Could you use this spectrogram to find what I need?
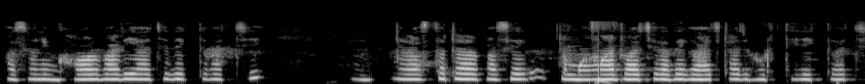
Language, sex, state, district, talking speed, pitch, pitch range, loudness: Bengali, female, West Bengal, North 24 Parganas, 125 wpm, 235 Hz, 230-245 Hz, -17 LUFS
